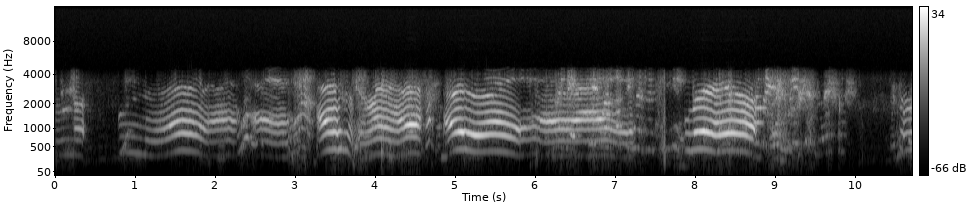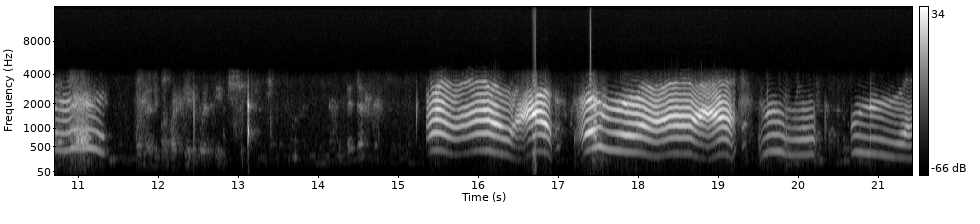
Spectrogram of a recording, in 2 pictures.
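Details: Infant with hiccups crying: repeated wailing cries rising and falling in pitch, broken by brief pauses and whimpers.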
